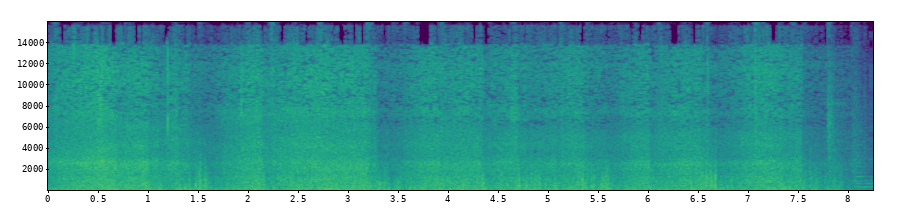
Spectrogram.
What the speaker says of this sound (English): The Nazaré wave is located off the coast of Portugal and is known for its massive size and power.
